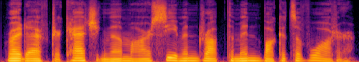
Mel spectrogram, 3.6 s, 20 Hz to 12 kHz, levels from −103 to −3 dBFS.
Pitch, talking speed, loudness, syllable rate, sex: 110 Hz, 200 wpm, -22 LUFS, 5.2 syllables/s, male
